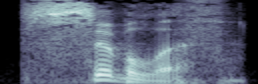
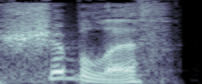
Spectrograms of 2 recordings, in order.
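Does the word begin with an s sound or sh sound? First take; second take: s sound; sh sound. First: The word begins with a plain s sound. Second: The word begins with a sh sound. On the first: This marks the speaker as an outsider. The speaker calls it wrong. "they would say sibboleth" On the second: This is the password as it should be said. The speaker calls it right. "When they tried to say shibboleth"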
